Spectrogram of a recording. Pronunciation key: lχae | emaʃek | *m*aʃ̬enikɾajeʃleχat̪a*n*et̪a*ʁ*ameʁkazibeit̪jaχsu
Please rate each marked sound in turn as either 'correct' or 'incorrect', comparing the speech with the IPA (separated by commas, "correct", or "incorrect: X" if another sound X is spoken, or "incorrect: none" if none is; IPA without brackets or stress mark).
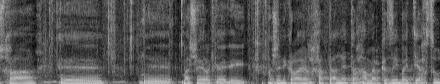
correct, correct, incorrect: χ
